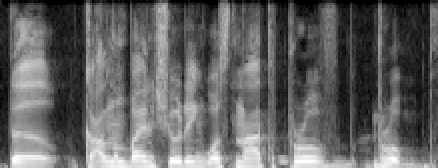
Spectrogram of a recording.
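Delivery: high, slow cartoon Mexican accent; a hammed-up Speedy Gonzalez take. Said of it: "your best Speedy Gonzalez voice".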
